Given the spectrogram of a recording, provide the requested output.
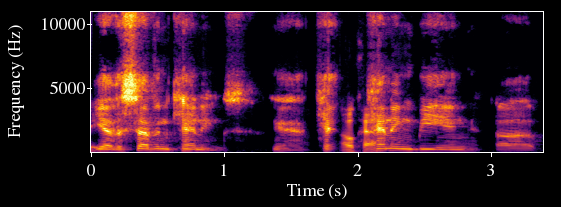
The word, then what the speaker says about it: Kennings: uh I believe it's called the the seven Cannon canning's Trilogy I'm not sure if I'm pronouncing it right yeah the seven Kennings yeah okay Kenny being uh an Old English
